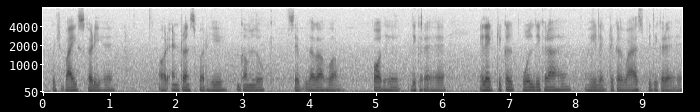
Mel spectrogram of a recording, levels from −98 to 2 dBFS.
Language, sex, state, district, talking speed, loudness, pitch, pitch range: Hindi, male, Bihar, Darbhanga, 190 wpm, -33 LUFS, 95 Hz, 95-100 Hz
